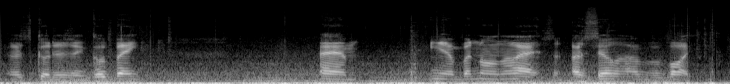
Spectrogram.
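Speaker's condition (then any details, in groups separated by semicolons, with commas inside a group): MND; synthetic voice from banked voice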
